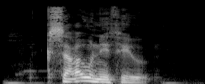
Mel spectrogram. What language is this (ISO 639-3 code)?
kab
